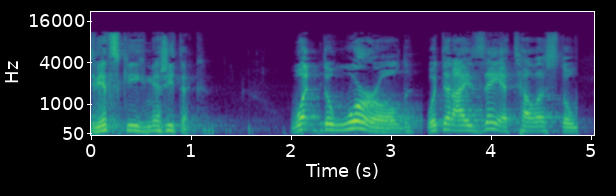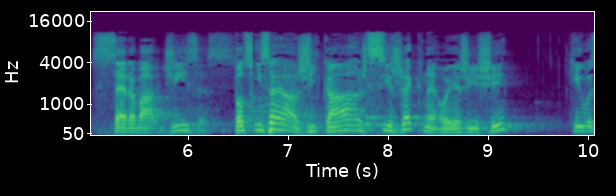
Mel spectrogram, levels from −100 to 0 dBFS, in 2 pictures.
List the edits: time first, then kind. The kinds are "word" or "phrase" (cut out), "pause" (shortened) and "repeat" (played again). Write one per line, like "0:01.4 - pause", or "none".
0:02.3 - word
0:03.3 - pause
0:04.9 - word
0:06.6 - word
0:07.8 - word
